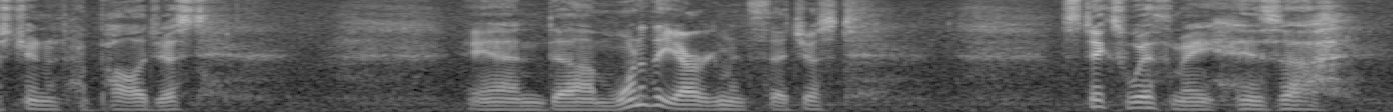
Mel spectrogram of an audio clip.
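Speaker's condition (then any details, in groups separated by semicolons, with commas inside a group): No condition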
